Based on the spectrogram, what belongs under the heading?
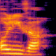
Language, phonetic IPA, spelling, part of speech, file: Polish, [ɔˈlʲiva], oliwa, noun, Pl-oliwa.ogg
